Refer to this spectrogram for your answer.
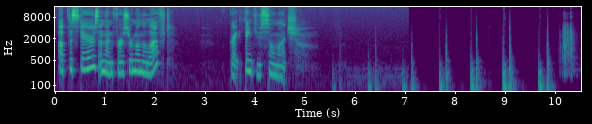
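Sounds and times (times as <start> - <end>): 
speech: 0.1 - 2.4, 3.5 - 5.0
firm knocks on a wooden door: 6.3 - 10.5.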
